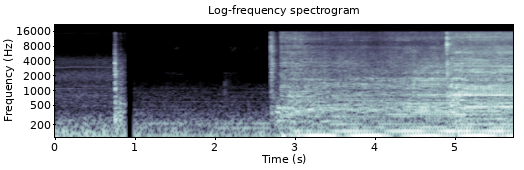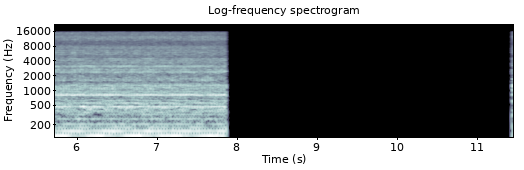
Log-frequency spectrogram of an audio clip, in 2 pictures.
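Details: Smith & Loveless lift station with a Sonic Start Streamline vacuum priming system, after reassembly: a brief click, then the vacuum pump settles into a steady even hum with a quick regular pulse; the solenoid should click open a few seconds after pump start; normal.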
